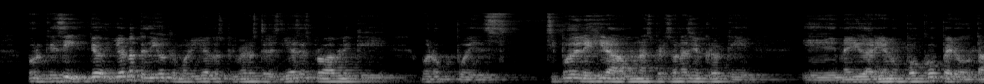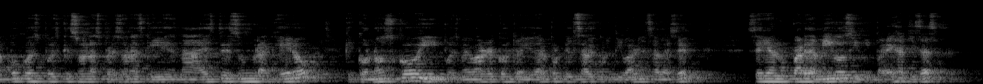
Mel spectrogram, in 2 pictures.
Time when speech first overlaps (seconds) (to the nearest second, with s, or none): none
